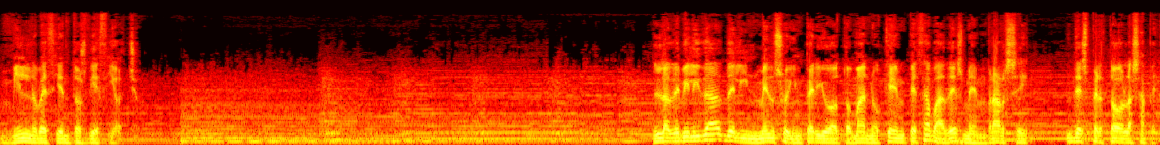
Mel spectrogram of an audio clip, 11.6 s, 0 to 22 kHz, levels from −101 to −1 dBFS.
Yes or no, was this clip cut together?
yes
